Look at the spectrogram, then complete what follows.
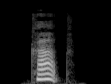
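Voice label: "cup", spoken word, articulation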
